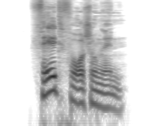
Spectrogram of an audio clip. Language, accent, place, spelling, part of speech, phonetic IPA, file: German, Germany, Berlin, Feldforschungen, noun, [ˈfɛltˌfɔʁʃʊŋən], De-Feldforschungen.ogg
- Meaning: plural of Feldforschung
